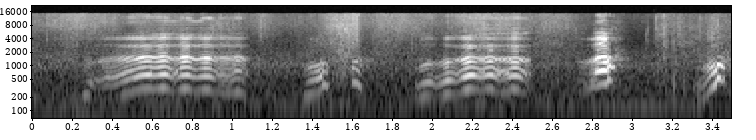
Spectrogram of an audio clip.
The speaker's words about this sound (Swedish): Det var ett ovanligt ljud på det här fåret. No, det är faktiskt ett ganska ovanligt får.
